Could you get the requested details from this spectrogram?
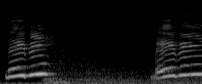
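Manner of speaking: loud, very high questioning squeak; high hopeful squeal. Retold or imitated. Player retelling their hope mid-swing, high-pitched squeal.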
